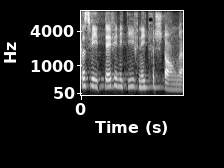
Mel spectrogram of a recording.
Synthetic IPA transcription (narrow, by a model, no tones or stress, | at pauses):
d̥ɑsʋɪt̚d̥ɛfinit̪iːfnɪtfəɾʃtɑŋːə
